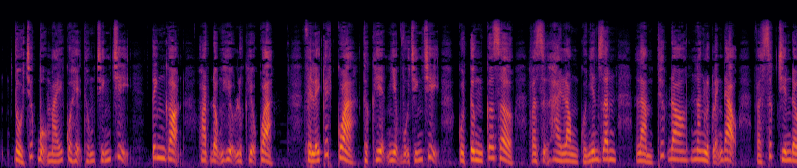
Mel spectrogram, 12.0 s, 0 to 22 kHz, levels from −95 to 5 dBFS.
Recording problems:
garbled, watery; slightly; nothing above 12 kHz
abrupt cut into speech; at the end

